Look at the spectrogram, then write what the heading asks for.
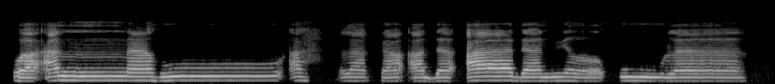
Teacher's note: Itu hu-nya itu wa annahu. Hu-nya itu panjang 4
